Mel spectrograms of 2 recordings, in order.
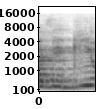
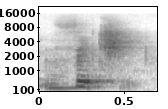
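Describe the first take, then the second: First: "veggie" said with a hard g, as "végui". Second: "veggie" said as "vetchi"; soft "vetchi" veggie. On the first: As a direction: pronounce "veggie" as French "vé-gui". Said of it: "il paraît qu'on dit pas veggie". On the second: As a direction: pronounce "veggie" with a soft ch-like middle. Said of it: "on dit veggie". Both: Shown as a demonstration.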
